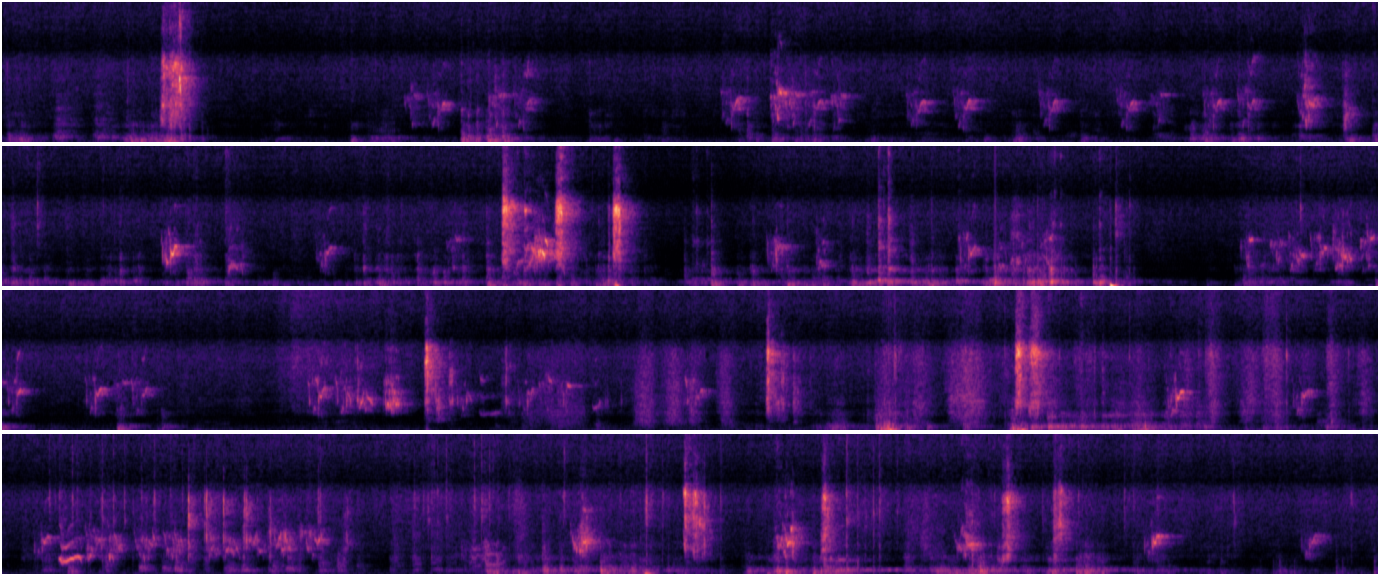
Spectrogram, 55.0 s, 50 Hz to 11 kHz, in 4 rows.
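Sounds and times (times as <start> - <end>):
budgerigars chirping: 1.4 - 2.1, 4.0 - 5.5, 7.2 - 13.7, 15.3 - 16.3, 16.9 - 20.2, 21.3 - 22.2, 26.1 - 29.1, 30.6 - 33.7, 37.6 - 39.6, 41.6 - 49.8, 50.8 - 53.1.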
